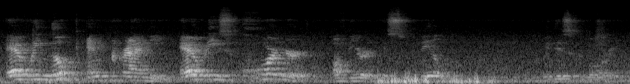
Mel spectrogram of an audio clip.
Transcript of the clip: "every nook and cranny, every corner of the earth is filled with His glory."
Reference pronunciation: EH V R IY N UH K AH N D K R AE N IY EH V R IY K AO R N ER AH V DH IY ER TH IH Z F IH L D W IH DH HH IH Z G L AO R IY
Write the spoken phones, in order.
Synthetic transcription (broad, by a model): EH V R IY N UH K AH N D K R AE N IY EH V R IY K AO R N ER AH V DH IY ER TH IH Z F IH L D W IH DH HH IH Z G L AO R IY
